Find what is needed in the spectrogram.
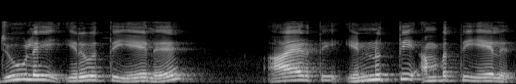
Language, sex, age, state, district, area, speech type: Tamil, male, 18-30, Tamil Nadu, Pudukkottai, rural, spontaneous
